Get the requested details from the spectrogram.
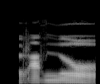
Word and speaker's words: Равно: Равно. Pronounced like равно, with the O, as in go.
